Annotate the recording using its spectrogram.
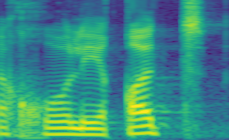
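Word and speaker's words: خُلِقَتْ: di akhir ayat ya, diperhatikan pengucapan hamsnya ya. Pengucapan sifat hamsnya ya. Jangan terlalu berlebihan ya, khuliqat la ya, sekedarnya saja khuliqat ya.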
